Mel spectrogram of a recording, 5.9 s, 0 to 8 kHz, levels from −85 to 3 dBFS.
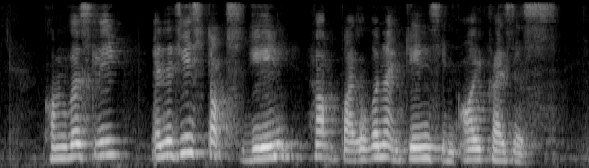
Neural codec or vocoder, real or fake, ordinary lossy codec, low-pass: codec, 16 kHz in and 24 kHz out, 1.1 kbps, FireRedTTS-2 codec; fake; none; 7.2 kHz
